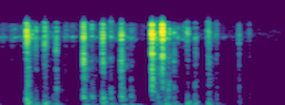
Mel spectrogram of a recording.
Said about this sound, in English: sorry, my typing is horrible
